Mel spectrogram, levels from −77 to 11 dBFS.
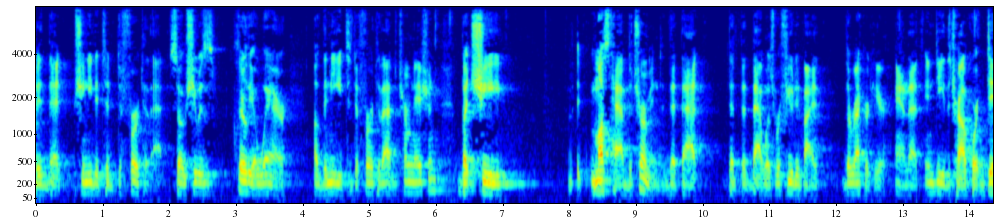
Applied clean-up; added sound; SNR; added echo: none; none; none; none.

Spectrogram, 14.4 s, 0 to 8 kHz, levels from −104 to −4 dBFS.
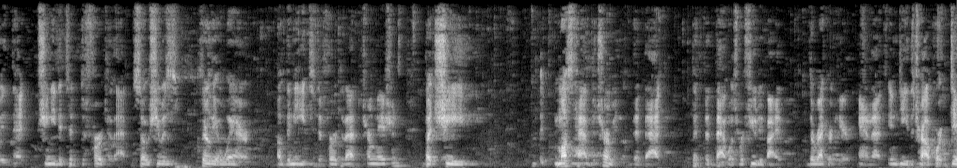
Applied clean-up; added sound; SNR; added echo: classical method WPE with log-MMSE.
